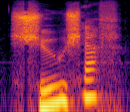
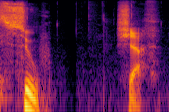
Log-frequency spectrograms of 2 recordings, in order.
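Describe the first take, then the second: First: The first word starts with an sh sound. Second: The first word starts with an s sound. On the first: The speaker calls it wrong. "That sounds weird" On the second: The speaker calls it right. "I'm going to say Sue Chef"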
